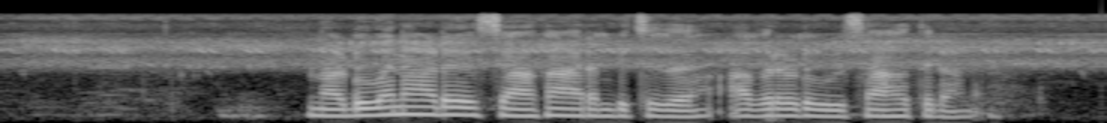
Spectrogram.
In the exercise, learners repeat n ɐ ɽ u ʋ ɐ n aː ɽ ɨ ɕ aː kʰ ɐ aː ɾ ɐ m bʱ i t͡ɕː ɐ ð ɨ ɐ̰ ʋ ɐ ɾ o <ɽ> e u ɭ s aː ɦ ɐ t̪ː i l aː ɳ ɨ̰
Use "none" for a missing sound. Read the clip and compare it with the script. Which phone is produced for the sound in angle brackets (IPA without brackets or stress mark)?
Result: ɽ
